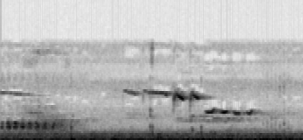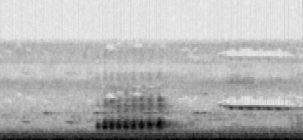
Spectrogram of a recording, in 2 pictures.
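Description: Faint bird calls: a short buzzy call at the start and another about four seconds in, with a few thin high chirps between, over a low steady hum.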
